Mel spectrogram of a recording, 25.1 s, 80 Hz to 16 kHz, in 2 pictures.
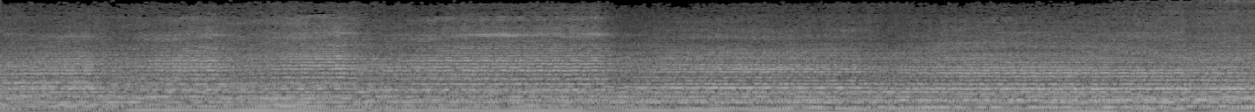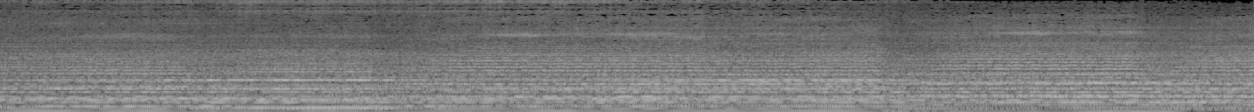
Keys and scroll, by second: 0.7 ctrl+i, 2.7-3.4 typing, 10.8 ctrl+z, 10.9 x, 17.7 ctrl+d, 18.7 v, 22.4 ctrl+o, 24.8 ctrl+o, 24.9 ctrl+shift+i.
